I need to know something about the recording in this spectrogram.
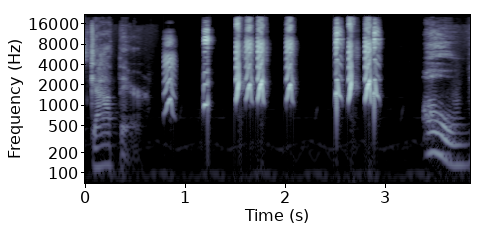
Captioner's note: squeaks squeaks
